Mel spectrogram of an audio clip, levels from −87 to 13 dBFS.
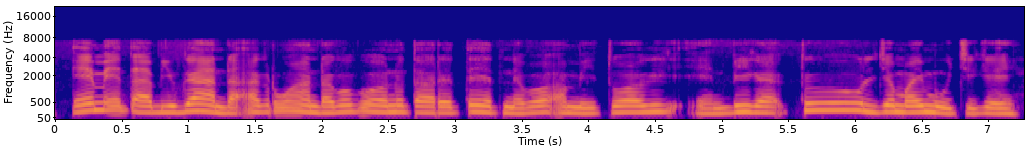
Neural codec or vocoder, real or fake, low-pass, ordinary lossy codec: none; real; 7.2 kHz; none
